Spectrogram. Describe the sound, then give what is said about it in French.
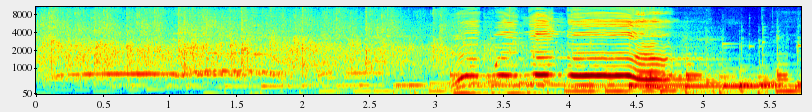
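A crowd applauds steadily, dense clapping while a sustained instrumental note rings over it; midway a singing voice and music swell in as the applause continues underneath, as a traditional Congolese song played on the likembe and two other instruments begins. “Merci d'applaudir très fort.”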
